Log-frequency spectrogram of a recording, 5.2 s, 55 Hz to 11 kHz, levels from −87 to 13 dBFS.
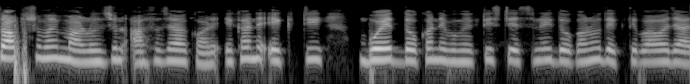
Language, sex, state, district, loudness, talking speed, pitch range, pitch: Bengali, female, West Bengal, Purulia, -22 LUFS, 210 wpm, 230-255 Hz, 240 Hz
